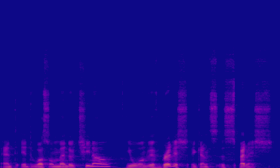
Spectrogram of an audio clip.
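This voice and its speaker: A man with a Dutch accent casts a live esports match. He talks in a relaxed, rambling way, filling pauses with "uh" and "um" as he answers viewers in the chat. His voice sits at a middle pitch. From Netherlands. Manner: loose and chatty, many filler words, replying to the chat. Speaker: esports caster. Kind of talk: casual live stream commentary.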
